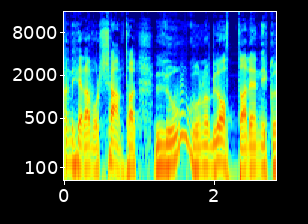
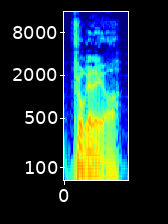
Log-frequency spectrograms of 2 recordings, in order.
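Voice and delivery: ordinary delivery

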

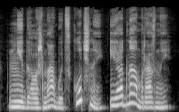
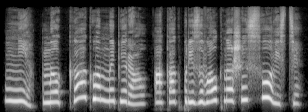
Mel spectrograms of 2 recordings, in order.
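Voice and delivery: laughing; 11 semitones higher, 5 dB louder than usual. A narrator's reading. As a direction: talk through laughter, much higher. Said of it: "смеялась Солька".

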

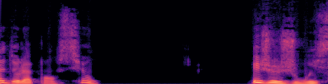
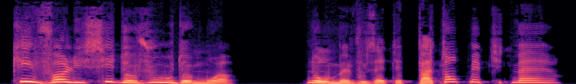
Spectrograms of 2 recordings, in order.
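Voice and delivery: loud, higher scornful shouting; angry cry; 5 semitones higher, 8 dB louder than usual. Acted. Maid shouting at the nuns, loud and scornful. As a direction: shout the accusation back at her. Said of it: "m'écriai-je".

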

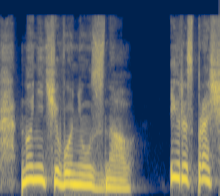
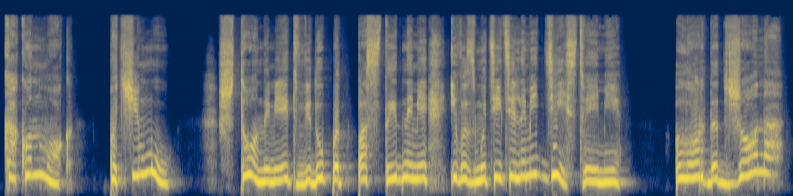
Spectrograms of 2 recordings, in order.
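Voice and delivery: distressed; 10 semitones higher than usual. A narrator's reading. Cousin panics over arrest letter.

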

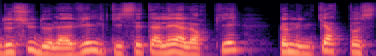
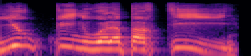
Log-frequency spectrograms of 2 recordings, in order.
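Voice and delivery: high, drawn-out cheer, held back in volume; elated high whoop; gleeful cry; 7 semitones higher, 4 dB quieter, slower than usual. A narrator's reading. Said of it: "cria encore grand-papa Joe".

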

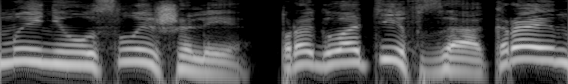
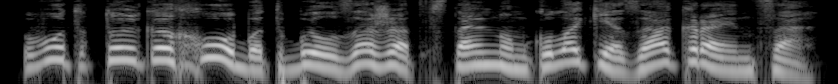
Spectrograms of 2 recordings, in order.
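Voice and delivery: ordinary delivery

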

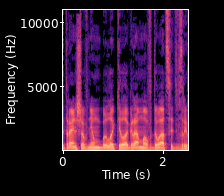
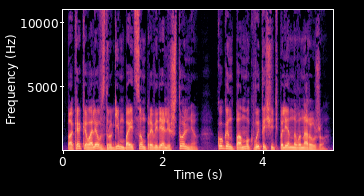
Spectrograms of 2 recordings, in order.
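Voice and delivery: ordinary delivery, nothing marked

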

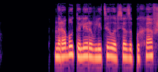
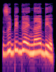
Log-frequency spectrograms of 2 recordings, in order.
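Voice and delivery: put-on much higher, chirpy girlfriend voice; bright friend voice; 8 semitones higher, 4 dB louder than usual. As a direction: pop in curious and high. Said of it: "Таня".

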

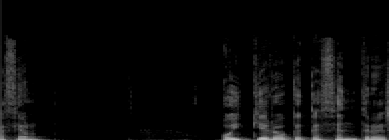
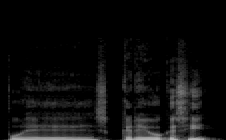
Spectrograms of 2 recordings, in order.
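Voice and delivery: very slow, hesitant "Pues creo que sí.", dragging the "Pues"; unsure, stretching each word while thinking; doubtful; much slower than usual. Shown as a demonstration. Teacher modelling doubt for learners, very slow and hesitant. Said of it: "cuando tiene el significado de duda".

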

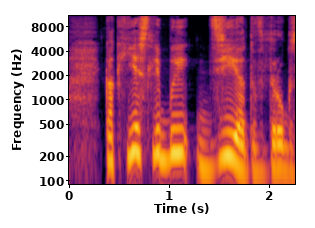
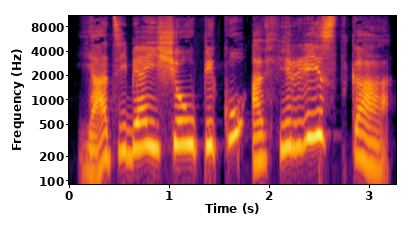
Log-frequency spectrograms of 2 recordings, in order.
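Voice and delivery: threatening shriek; 8 semitones higher, 6 dB louder than usual. A narrator's reading. Aunt screams after her.

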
